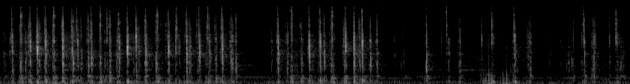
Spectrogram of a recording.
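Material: Plastic.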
